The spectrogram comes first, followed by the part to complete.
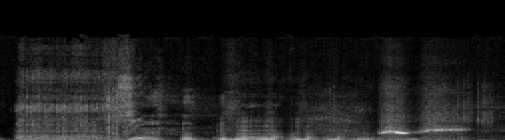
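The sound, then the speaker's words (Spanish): A person whistles a short two-note call imitating a coquí frog of Puerto Rico, a low note sliding up to a higher one, heard clearly right after some animated talking. “Por la noche tú caminas y se, en Puerto Rico y tú oye, no te, te va a ofender porque el coquita pitó.”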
